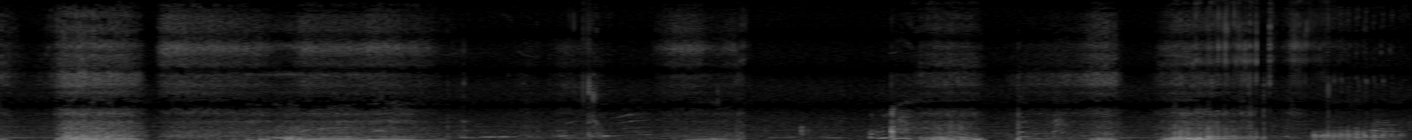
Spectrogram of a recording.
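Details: Loud, rough, low snores in irregular bursts with snorting breaths between, likened to a horse; heavy snoring.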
